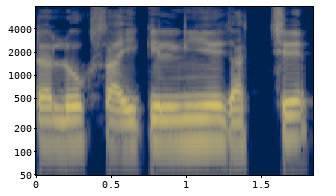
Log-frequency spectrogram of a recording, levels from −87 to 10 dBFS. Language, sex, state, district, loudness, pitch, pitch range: Bengali, male, West Bengal, Dakshin Dinajpur, -16 LUFS, 130 Hz, 125-135 Hz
